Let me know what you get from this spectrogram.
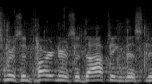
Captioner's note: applause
